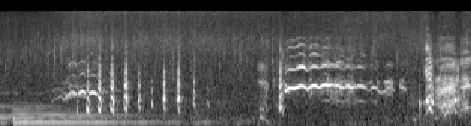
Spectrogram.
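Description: A man bursting into laughter: a quick run of 'ha' bursts, then a long high-pitched squeal of laughter he is trying to hold in. Under it, a soft sustained music chord fades out in the first couple of seconds.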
